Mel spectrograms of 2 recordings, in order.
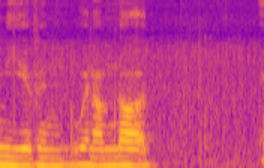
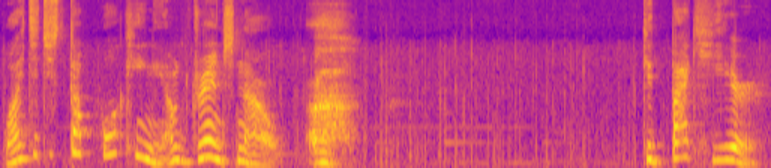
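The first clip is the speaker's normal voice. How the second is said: high, loud yelling over the rain; annoyed shouting in the downpour; exasperated yell; 7 semitones higher, 3 dB louder than usual. Acted. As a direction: shout after them, fed up and soaked. Soaked in rain, yelling at listener.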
